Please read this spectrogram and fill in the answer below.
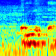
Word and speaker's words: Coke: ni sir Edward cook Hanapin niyo ang spelling ng cook Coke Hwag niyo ng tanong kung sino nagc pero sir Edward cook ang pagpronounce niyan Ang sinabi niya a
